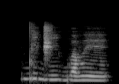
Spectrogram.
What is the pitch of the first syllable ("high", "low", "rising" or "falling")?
high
